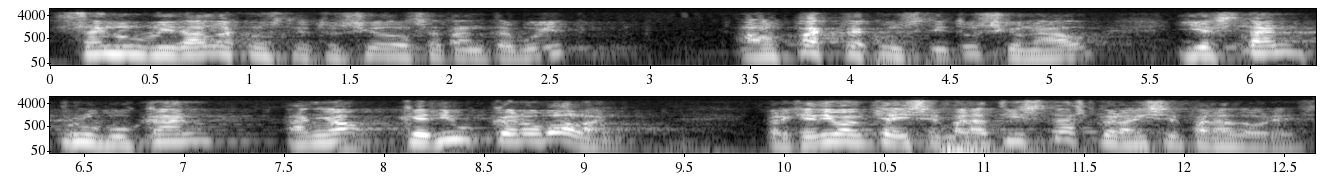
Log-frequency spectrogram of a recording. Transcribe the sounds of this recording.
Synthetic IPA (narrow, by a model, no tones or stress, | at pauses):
sanũmβiɣawɐkõnst̪it̪usjõŋoset̪ɛnt̪aβujt̪ | aipak̚t̪akonst̪it̪usjonal | iest̪aŋpɾuβokanaɣɔwkeðiwkeɾeβɛɾaŋ | poɾkeðiwaŋk̪eɾsepaɾat̪ist̪ɐspeɾasepaɾaðoɾes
